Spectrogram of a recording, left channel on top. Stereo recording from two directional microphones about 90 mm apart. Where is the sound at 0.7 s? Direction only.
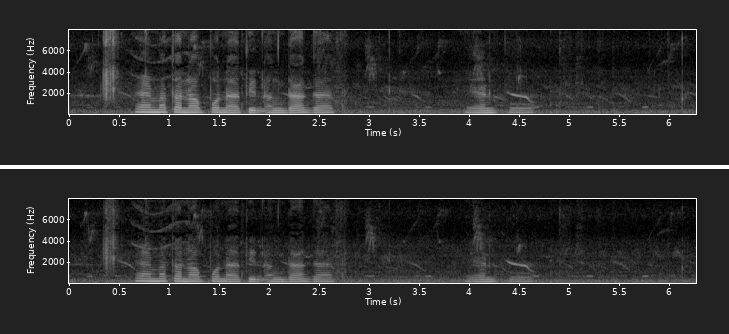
30° left (ahead or behind).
